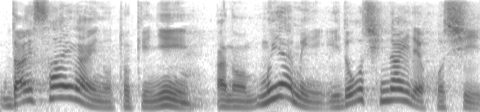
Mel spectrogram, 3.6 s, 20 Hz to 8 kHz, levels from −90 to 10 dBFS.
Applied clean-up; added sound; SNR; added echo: none; none; none; none.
